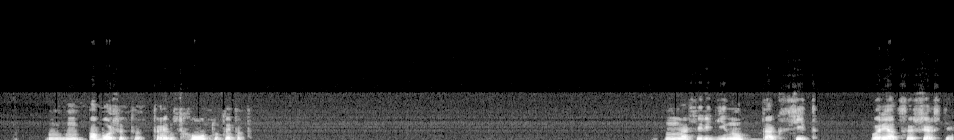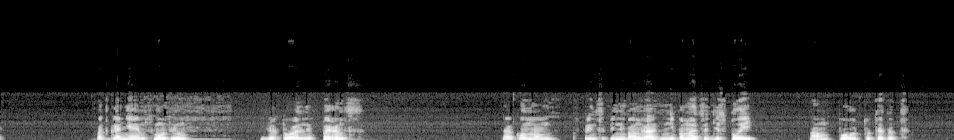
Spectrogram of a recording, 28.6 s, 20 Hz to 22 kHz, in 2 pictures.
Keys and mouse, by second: 3.5-9.8 drag, 11.7-15.7 drag, 19.5-22.0 drag, 26.3-28.6 drag.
